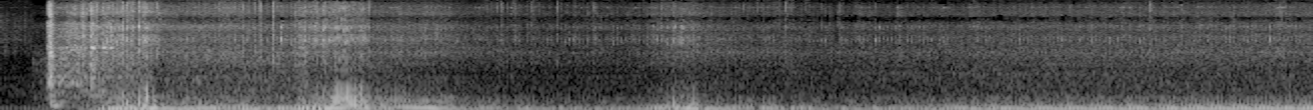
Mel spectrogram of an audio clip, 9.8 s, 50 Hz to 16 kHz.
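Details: 1960s Sunbeam Rapier Mk III, cold start on a chilly morning with a little choke, heard from the back at the tailpipe: it catches, takes a couple of quick blips, then settles into a deep, even burble with no misfire or knock.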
